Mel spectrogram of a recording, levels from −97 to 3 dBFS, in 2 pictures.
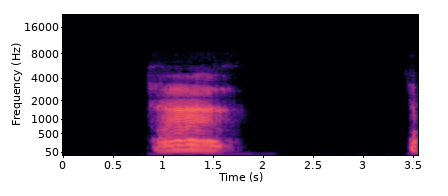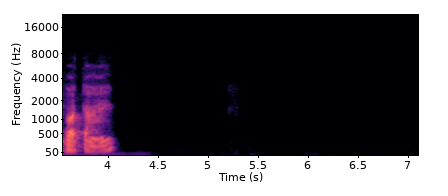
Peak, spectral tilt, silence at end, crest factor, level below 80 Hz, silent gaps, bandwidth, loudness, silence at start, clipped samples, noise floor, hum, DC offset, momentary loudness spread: -10 dBFS; -7 dB/octave; 3.05 s; 26 dB; -68 dBFS; none; 7.4 kHz; -29 LUFS; 0.85 s; under 0.1%; under -90 dBFS; none; under 0.1%; 21 LU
